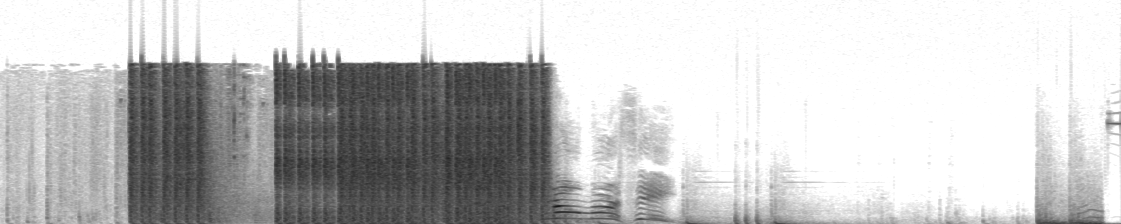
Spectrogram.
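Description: A machine gun fires in loud rapid bursts.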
